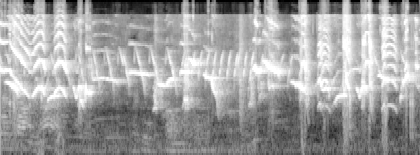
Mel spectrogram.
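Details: Oriental magpie-robin fighting at a competition track, national first-place winner, delivering a full fill-in song: cascades of rising and falling whistles, rapid trilled runs and sharp clicks, loud and continuous throughout.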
